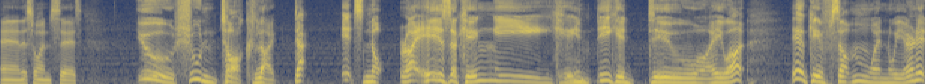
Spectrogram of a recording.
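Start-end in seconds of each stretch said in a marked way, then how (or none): 1.8-12.4 a separate, second giant voice. Voicing a second giant answering Maluk: second giant voice. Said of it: "different voices for each one".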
